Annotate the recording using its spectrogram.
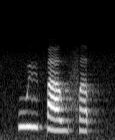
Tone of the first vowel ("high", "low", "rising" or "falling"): high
